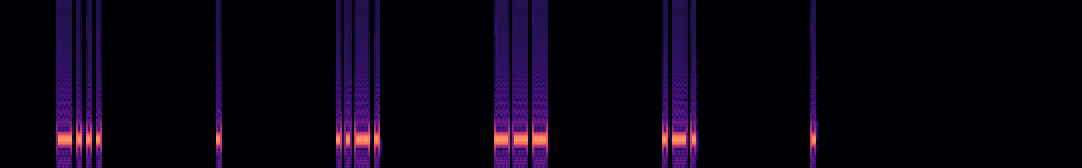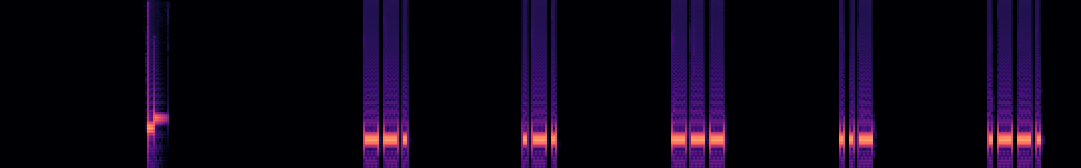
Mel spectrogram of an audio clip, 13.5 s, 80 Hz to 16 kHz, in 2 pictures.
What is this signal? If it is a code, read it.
Morse code, heard as a keyed tone, about 40 wpm, spaced as for 11 wpm, 700 Hz. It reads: BEFORE GROUP
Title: 8x Character Spacing - Top 300 Words - 40wpm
